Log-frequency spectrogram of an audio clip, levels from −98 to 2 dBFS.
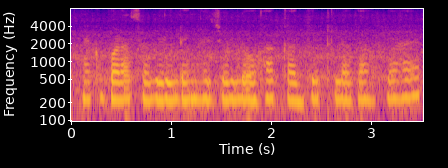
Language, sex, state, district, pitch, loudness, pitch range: Hindi, female, Jharkhand, Garhwa, 225 Hz, -18 LUFS, 220-235 Hz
